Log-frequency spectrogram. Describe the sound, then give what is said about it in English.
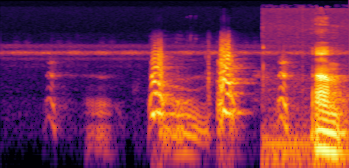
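A neighbour's dog barks three times, sharp and fairly loud, after a few seconds of quieter low sounds, with no talking over it. “Sorry. That's the neighbor's dog.”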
